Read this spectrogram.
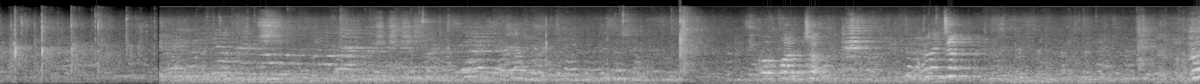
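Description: Many children chatter loudly in a large echoing hall.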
